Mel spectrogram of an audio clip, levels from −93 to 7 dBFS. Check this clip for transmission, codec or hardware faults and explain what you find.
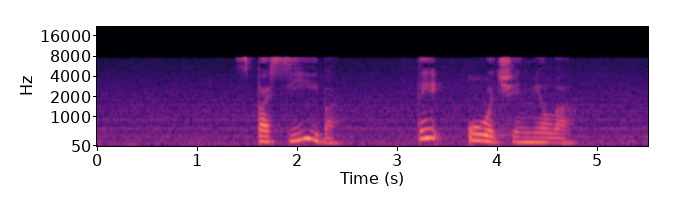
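One fault, a dropped buffer (overrun) at 2.29 s. The likely cause is the capture software falling behind, so the hardware overwrote a block of samples before it was collected. Roughly 50 ms of speech vanishes, heard as the sound jumping abruptly forward.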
